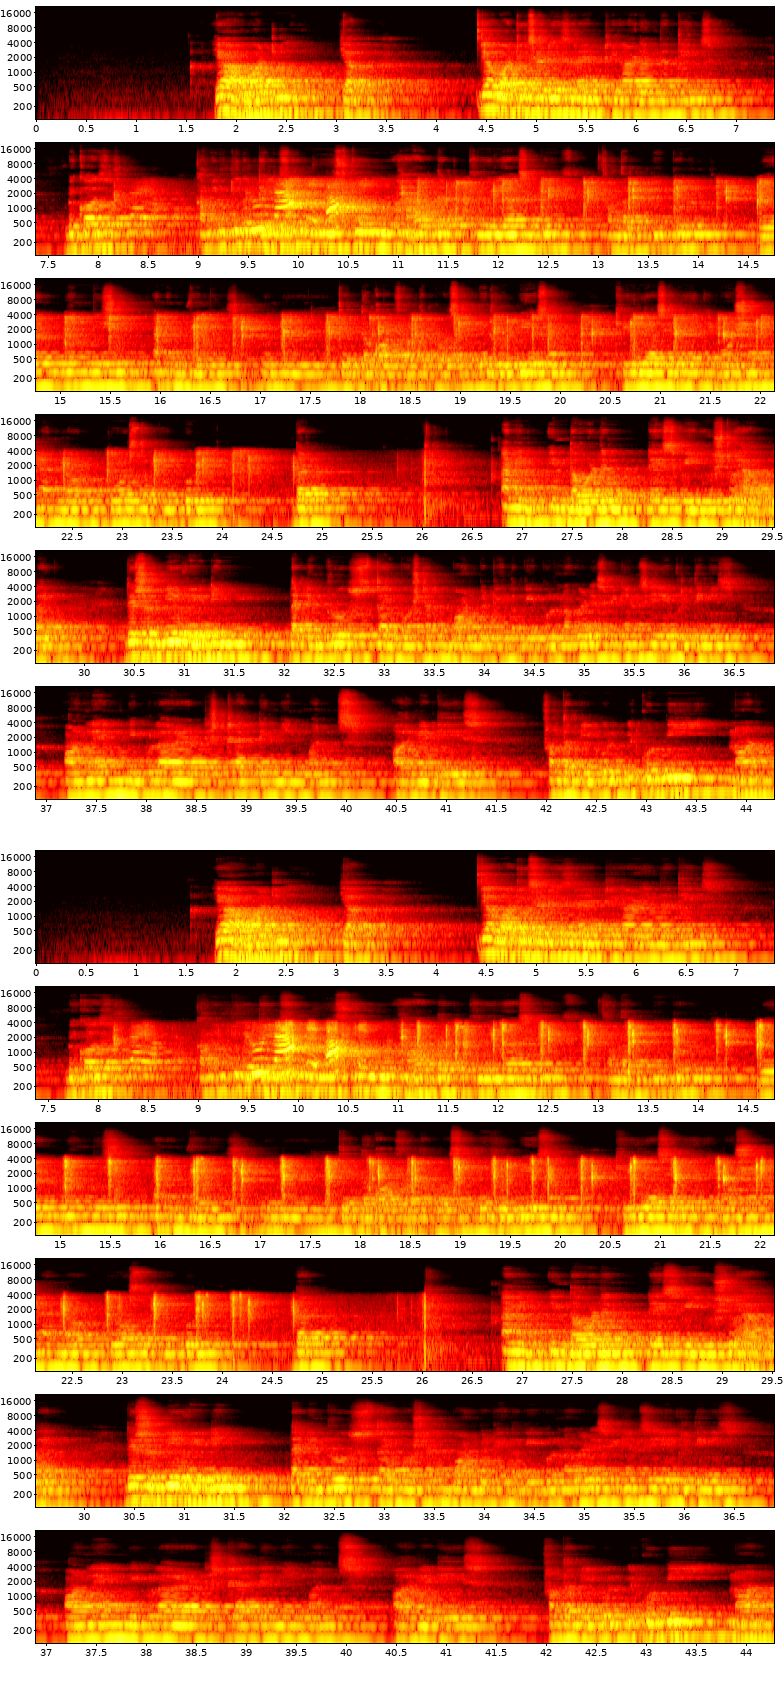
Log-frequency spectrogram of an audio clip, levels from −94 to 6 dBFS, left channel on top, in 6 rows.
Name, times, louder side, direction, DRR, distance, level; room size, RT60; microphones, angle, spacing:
voice 1, 1.8-2.6 3.0-3.2 4.4-6.7 7.7-8.2 9.0-12.7 13.0-14.0 14.6-20.1 20.5-23.8 24.7-24.9 26.8-29.7 30.4-31.7 32.0-36.5 37.2-40.1 40.5-41.4 42.0-44.1, left 1 dB, 35° left, -4 dB, 3.3 m, -24 dB
sound 1, 8.0-8.8 9.2-12.1 12.4-13.5 13.7-13.9 14.2-14.8 15.0-15.6 15.9-16.9 17.2-17.4 17.6-17.8 18.1-18.7 18.9-20.8 21.1-21.3 21.5-22.5 22.8-23.0 23.3-23.4 23.7-24.3 24.7-24.8 25.7-26.1, right 5 dB, 70° right, 0.6 m, -24 dB
13.0 x 12.5 x 4.5 m, 2.2 s
head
